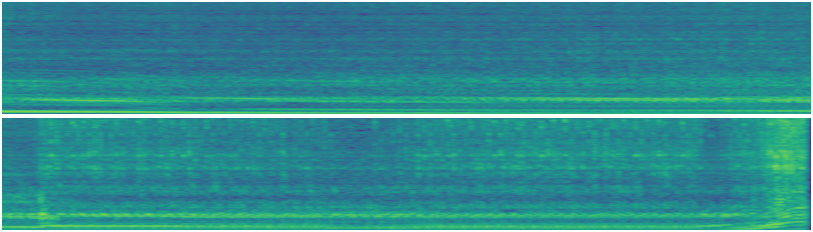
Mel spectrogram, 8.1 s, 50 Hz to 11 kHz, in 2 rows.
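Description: The Ferrari 430 Scuderia Spider 16M's 4.3-litre V8, breathing through a Capristo muffler and catalytic converters, drops from a rev into a steady idle heard at the tailpipes. The idle shifts slightly about four seconds in, and a throttle blip starts to rise near the end.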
